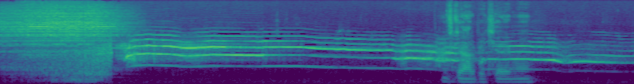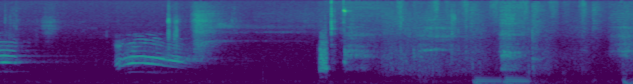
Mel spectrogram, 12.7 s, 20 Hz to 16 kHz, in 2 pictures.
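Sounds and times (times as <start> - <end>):
person attempting a wolf howl sounding like a cat: 1.2 - 6.6
speech: 4.4 - 5.5.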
